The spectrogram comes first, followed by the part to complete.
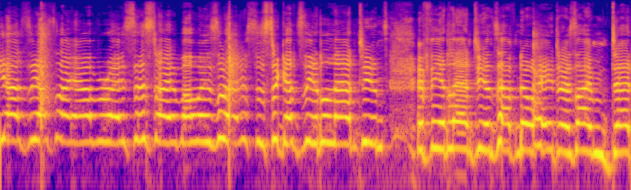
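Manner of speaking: mock laughing through the words, barely holding together. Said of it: "he starts laughing his ass off".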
